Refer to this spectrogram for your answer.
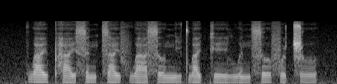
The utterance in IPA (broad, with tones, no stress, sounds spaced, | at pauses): k w a˦ ɪ̯ pʰ a˨˦ ɪ̯ s ə˥˨ n t͡s a˦ ɪ̯ f w ä˨˦ s ɤ˦ n̪ i˨˦ t̪ w a˧ ɪ̯ k e˨˩ ɪ̯ l w ə˨˦ n s ɤ˦ f ɤ˨ ʈ͡ʂ ɤ˦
